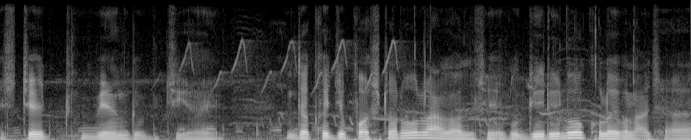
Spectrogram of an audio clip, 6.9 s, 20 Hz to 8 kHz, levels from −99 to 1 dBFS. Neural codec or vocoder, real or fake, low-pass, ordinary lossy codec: none; real; none; none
